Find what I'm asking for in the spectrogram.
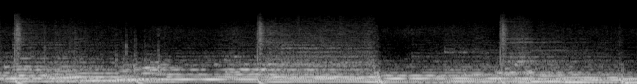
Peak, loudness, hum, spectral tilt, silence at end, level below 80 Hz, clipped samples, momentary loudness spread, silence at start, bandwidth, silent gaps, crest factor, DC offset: -6 dBFS; -18 LUFS; none; -9 dB/octave; 0 s; -32 dBFS; under 0.1%; 2 LU; 0 s; 9.8 kHz; none; 12 dB; under 0.1%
